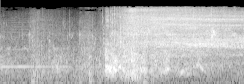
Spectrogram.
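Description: A fishing line whizzes out as a rod is cast.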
